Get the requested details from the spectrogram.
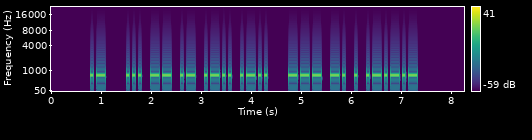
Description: Morse code, heard as a keyed tone, about 20 wpm, 700 Hz. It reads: A SMALL ONE.
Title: Sentences from Top 1000 Words - Review Part 1 - 20wpm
